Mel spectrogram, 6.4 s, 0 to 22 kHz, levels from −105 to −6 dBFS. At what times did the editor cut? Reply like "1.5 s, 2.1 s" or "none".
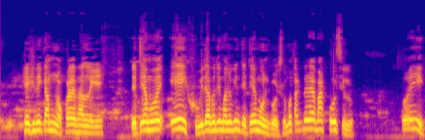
1.7 s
